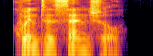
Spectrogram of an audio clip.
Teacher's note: this word has four syllables and the stress is on the third syllable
